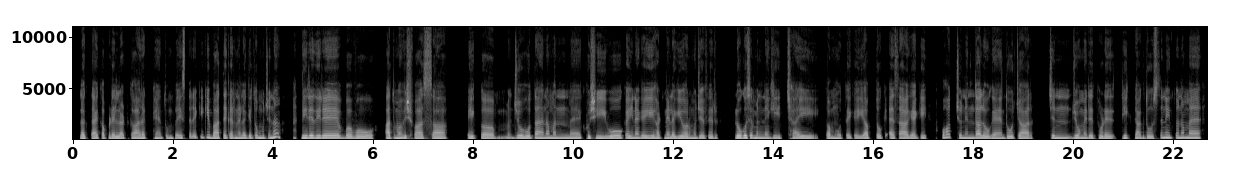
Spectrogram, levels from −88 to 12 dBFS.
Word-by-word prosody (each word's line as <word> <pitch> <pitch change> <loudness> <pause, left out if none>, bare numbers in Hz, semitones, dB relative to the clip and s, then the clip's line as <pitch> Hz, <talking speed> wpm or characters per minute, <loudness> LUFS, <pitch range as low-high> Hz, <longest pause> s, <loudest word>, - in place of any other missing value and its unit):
लगता 185 0 -1
है 175 - +2
कपड़े 180 +1 -1
लटका 180 0 0
रखे 190 -1 -2
हैं 180 0 0
तुम 180 -1 -2
पे।" 230 - 0
इस 230 - -3
तरीके 290 - -7
की 265 -1 -1
बातें 190 +3 +1
करने 195 -1 0
लगे। 200 -1 +1
तो 225 +3 -3
मुझे 220 -1 +2
ना 300 +6 +3 0.4
धीरे-धीरे 215 0 +5
ब 205 0 -3
वो 190 0 +1 0.2
आत्मविश्वास-सा 190 -1 +1 0.4
एक 195 0 -2
अम 185 +7 -1
जो 215 0 +2
होता 200 +1 +1
है 195 - +2
ना 205 +3 +2
मन 205 -3 +2 0.2
में 200 -1 +1
खुशी 190 0 +1
वो 210 +2 +3
कहीं 200 -2 +1
न 205 0 +1
कहीं 205 0 +1
हटने 185 +2 -1
लगी 190 0 +2
और 195 0 +2
मुझे 195 0 0
फिर 195 0 -4 0.4
लोगों 210 +2 +7
से 235 +2 0
मिलने 195 -2 +1
की 205 0 -3
इच्छा 190 0 -6
ही 200 0 0 0.2
कम 185 -1 0
होते 165 - -2
गई। 80 +1 -5
अब - - -2
तो 105 +1 -2 0.2
ऐसा 200 +3 -1
आ - - 0
गया 185 - -1
कि 205 +2 -5 0.3
बहुत 280 +3 -2
चुनिंदा 205 -2 +2
लोग 190 -3 +1
हैं 180 0 0
2-4 185 -1 -1 0.3
जिन 210 -1 +1 0.3
जो 210 +1 +2
मेरे 195 0 0
थोड़े 190 -2 +1 0.3
ठीक-ठाक 205 -2 -2
दोस्त 185 +3 -3
थे - - -1
नहीं 250 -1 +3
तो 230 +1 -5
ना 235 +2 +1
मैं 225 -2 +1
195 Hz, 185 wpm, -23 LUFS, 185-210 Hz, 0.4 s, लोगों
